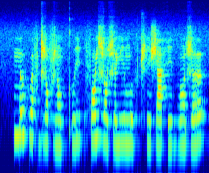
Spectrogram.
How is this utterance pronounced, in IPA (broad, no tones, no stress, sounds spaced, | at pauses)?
m ə xʷ a f d͡ʑ ɔ f ʑ ɔ̃ xʷ kʷʼ i | f ɔ j ʑ ɔ ɕ ə j i ŋʷ ɤ xʷ ʈ͡ʂʰ i ʃ a h i bʱ ɔ̃ ɕ ə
